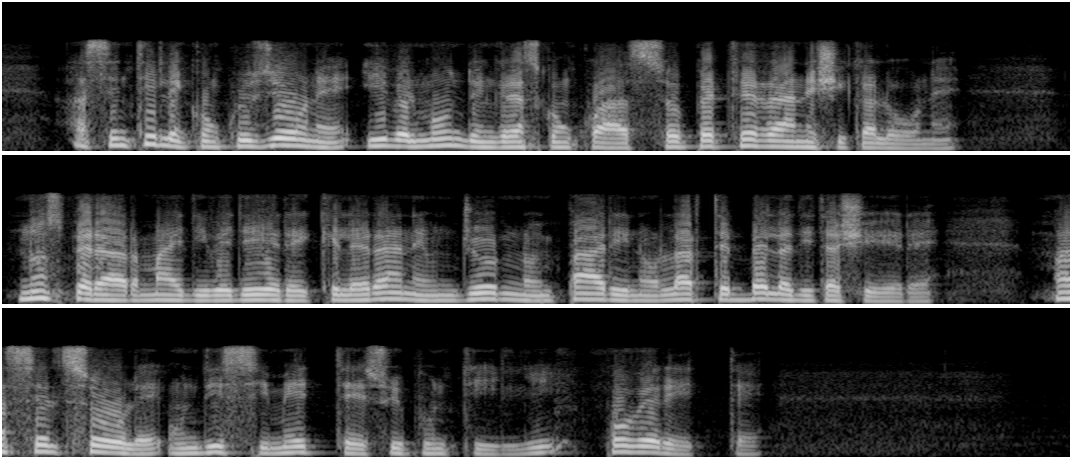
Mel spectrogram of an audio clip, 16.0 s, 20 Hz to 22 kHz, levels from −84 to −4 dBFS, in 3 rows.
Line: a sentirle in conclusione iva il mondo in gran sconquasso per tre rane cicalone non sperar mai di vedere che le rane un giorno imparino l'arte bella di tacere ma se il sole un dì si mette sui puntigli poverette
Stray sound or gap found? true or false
false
